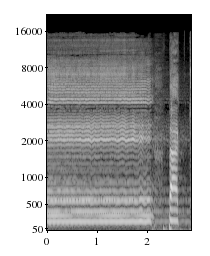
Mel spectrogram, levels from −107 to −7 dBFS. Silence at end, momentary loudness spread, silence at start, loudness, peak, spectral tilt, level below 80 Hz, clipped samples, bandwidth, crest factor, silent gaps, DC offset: 0 s; 4 LU; 0 s; -26 LUFS; -12 dBFS; -3.5 dB/octave; -50 dBFS; under 0.1%; 16 kHz; 16 dB; none; under 0.1%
